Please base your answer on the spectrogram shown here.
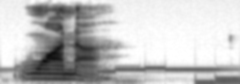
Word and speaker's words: want to: at the next one want to we changed the sound and we say wanna wanna I wanna eat Italian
